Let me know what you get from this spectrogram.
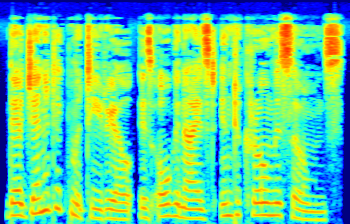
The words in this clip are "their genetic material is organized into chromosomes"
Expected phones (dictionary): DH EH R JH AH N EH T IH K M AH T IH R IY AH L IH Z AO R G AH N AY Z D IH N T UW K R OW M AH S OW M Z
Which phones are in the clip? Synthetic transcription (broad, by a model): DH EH JH AH N EH T IH K M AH T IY R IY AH L IH Z AO R G AH N AY Z D IH N T UW K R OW M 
